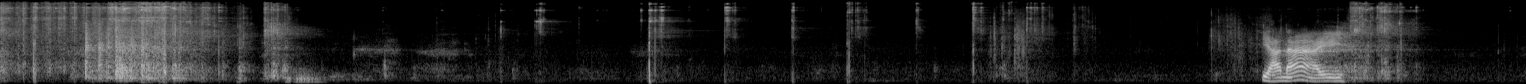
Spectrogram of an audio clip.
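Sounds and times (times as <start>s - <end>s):
coins being poured or shuffled: 0.0s - 3.0s, 6.4s - 11.0s, 13.5s - 14.3s
coins set down one by one while being counted for a household budget book: 0.0s - 3.0s, 5.0s - 11.0s, 13.4s - 14.3s
speech: 12.6s - 13.6s.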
